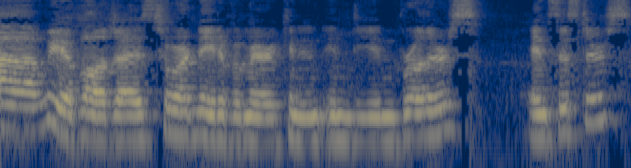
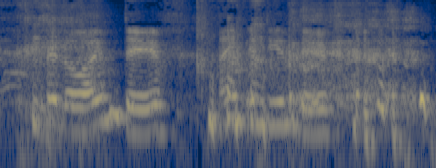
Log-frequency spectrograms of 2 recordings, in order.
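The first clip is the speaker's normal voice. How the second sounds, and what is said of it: Put-on Indian accent. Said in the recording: “doing the dot on the head accent”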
